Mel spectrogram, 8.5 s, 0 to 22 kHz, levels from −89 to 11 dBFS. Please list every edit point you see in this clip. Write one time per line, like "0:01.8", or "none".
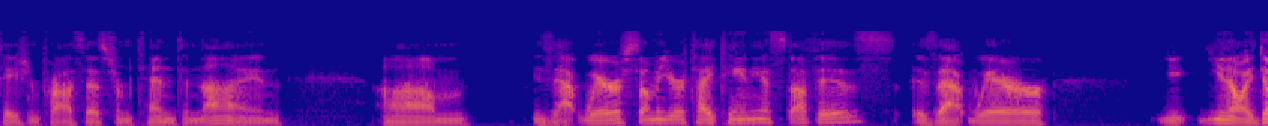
none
